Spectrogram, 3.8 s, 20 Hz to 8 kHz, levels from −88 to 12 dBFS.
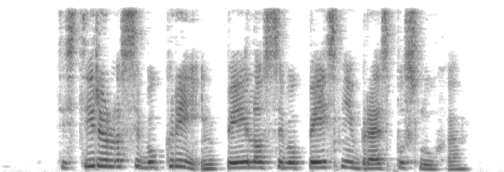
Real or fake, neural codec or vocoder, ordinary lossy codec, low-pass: real; none; none; none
